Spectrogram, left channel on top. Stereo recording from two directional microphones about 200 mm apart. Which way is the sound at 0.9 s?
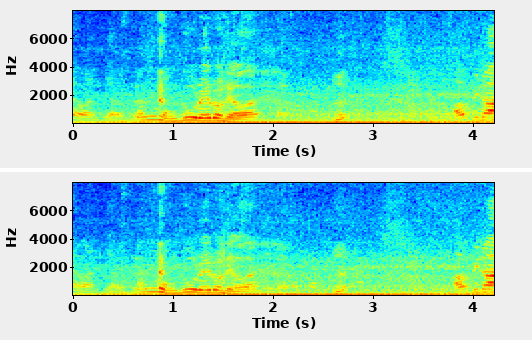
5° right (ahead or behind).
